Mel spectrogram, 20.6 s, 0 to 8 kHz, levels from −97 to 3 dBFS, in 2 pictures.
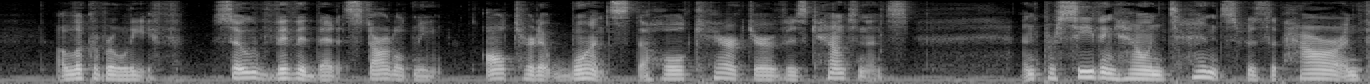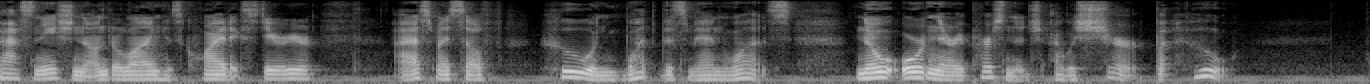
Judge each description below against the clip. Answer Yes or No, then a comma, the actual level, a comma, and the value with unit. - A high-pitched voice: No, low, 115 Hz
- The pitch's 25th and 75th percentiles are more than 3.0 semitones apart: Yes, average, 4.1 semitones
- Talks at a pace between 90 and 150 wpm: Yes, average, 145 wpm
